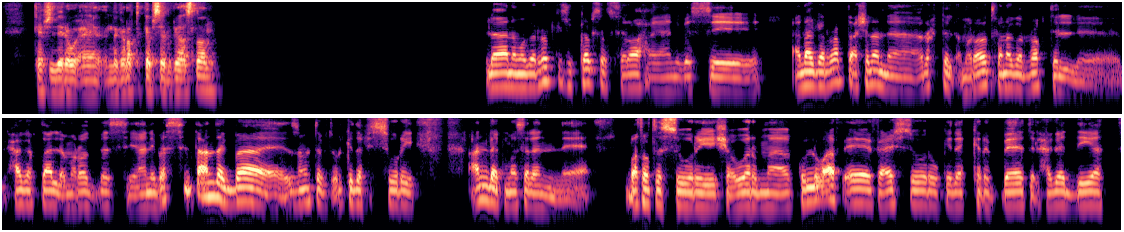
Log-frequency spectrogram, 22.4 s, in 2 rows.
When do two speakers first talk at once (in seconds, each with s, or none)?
none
